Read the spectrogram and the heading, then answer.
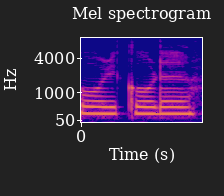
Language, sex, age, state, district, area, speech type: Malayalam, female, 30-45, Kerala, Kozhikode, urban, spontaneous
